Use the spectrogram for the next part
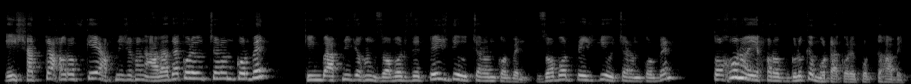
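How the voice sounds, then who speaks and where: A man's voice: high-pitched, lively intonation, fast. A man teaching an Arabic letters class for the Quran, explaining step by step with patience and repetition, and leading students in call-and-response drills.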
